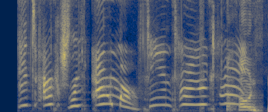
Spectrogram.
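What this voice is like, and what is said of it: Good Elmo character voice. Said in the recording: “That's actually a pretty good Elmo impression”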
